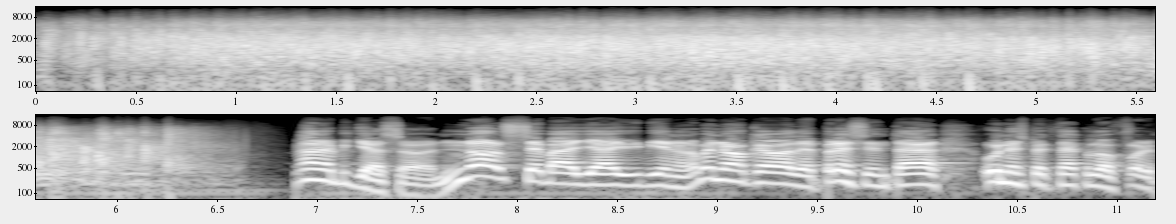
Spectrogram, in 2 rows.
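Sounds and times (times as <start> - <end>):
audience applause for a car stunt act: 0.0 - 6.6
speech: 7.0 - 11.1.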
